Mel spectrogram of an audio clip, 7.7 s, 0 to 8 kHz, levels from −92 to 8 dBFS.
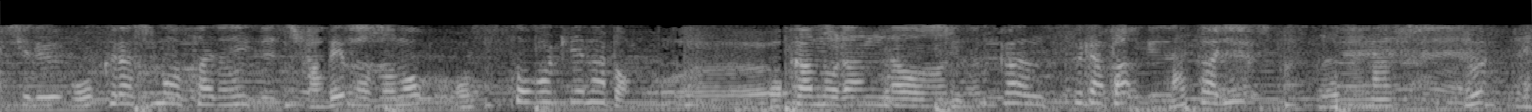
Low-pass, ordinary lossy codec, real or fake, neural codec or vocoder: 7.2 kHz; AAC, 16 kbps; fake; codec, 16 kHz, 4 kbps, X-Codec, HuBERT features, trained on balanced general audio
